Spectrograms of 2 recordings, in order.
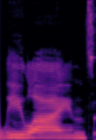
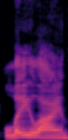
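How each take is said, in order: First: The first word rhymes with 'see'. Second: The first word rhymes with 'day'. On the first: This is how the new narrator says it. "now she's saying lee lines" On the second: This is how the earlier narrators said it. "they called these things, like, ley lines"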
